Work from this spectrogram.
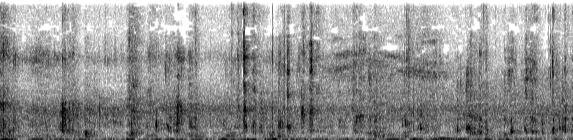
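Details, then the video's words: Black and yellow male Labrador Retrievers eating raw quail eggs, egg over rice and raw chicken bones; quiet, close crisp crunches and wet smacking clicks in quick succession, over a constant low hum. "卵かけごはんTKGを食べるラブラドールレトリバー/うずら生卵/Quail Eggs/生鶏骨/咀嚼音"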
